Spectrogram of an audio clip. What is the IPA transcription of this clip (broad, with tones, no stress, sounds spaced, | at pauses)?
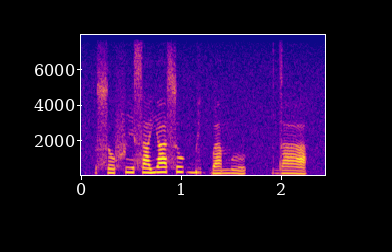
s o˨ f i˧ s a˧ j a˦ s u˦ ɡ͡b i˧ ɡ͡b a˨ m u˨ | d a˨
